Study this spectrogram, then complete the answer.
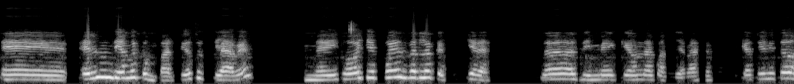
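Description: Lively intonation at a moderate pace, big swings in loudness, and music in the background. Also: woman, fairly high pitch for a woman. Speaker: podcast co-host. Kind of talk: casual chat. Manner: speaking as loudly as she can. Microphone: low volume, technical problems.

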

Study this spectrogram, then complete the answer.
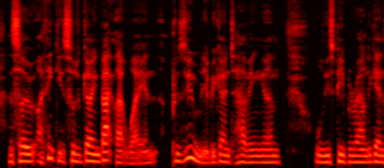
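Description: Talking very fast with a southern English accent, a man holds a medium pitch and fairly even intonation in a dry, close sound with no echo. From Borehamwood, Hertfordshire, England. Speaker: podcast host. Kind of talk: casual chat.

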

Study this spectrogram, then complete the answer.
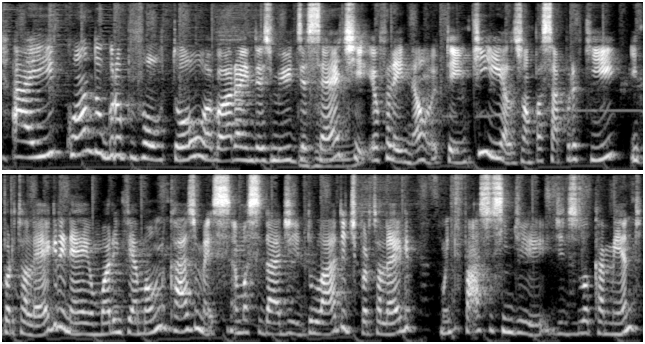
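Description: A woman with a high pitch speaks at a moderate pace with lively intonation and hardly any pauses. Noticeable background noise is present. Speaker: podcaster. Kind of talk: casual chat. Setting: online call.

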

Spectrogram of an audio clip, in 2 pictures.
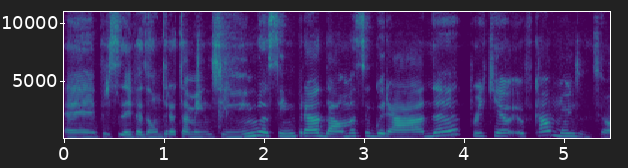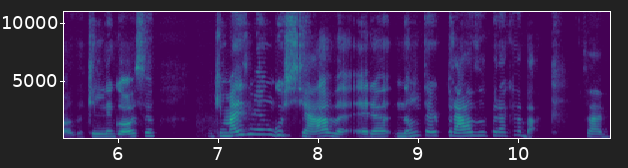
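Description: The sound is dry and close, with no echo. A woman speaks in a high pitch with lively intonation. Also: moderate pace. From Paraná, Brazil (Ponta Grossa). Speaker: medical student. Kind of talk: interview.

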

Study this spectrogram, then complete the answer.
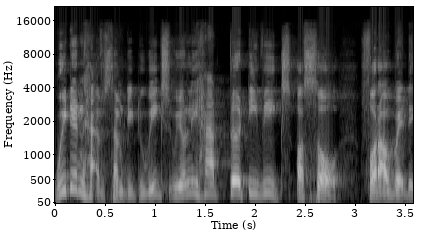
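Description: A man speaks at a fairly quick pace with very wide pitch swings. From India. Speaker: pastor. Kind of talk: sermon. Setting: church service streamed online.

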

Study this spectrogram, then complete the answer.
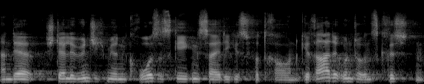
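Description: The man speaks at a moderate pace, with audible echo from the room. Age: 30s. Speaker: youth worker and lay preacher. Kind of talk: sermon.

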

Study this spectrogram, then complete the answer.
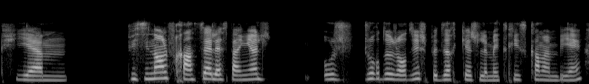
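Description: A woman's bright, sharp voice with fairly even intonation sounds dry and close with no echo, against a quiet background. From Quebec, Montreal. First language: Spanish (speaking French). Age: 20s. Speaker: interviewee sharing life story. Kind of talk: testimony. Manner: halting, many repetitions and fillers.

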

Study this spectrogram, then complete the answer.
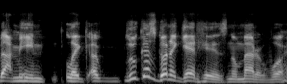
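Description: Bright and sharp in tone, a man's fairly high voice moves at a moderate pace, with a dry, close sound, no echo and a quiet background. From El Paso, Texas. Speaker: podcast host. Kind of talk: casual chat. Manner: animated.

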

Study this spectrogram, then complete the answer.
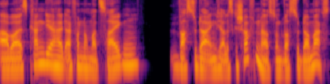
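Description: Over a silent background in a very clean recording, a man talks fairly quickly with lively intonation. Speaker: podcast host. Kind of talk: solo podcast monologue. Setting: standing while recording. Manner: casual, filler-heavy; stumbling.

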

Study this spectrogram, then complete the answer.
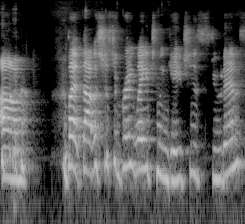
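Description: At a fairly quick pace, a woman with a high pitch speaks in a raised, projected voice. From Canada. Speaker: education program coordinator, former teacher. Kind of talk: interview.

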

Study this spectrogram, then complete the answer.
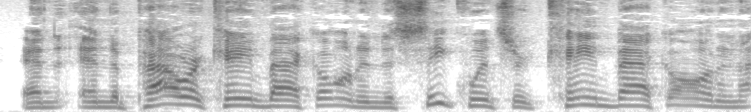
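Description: In a very clean recording with a silent background, a man with an American accent speaks in a high pitch with lively intonation. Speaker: drummer. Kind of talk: interview.

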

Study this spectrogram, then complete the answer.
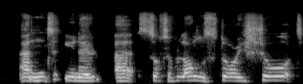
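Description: In a dry, close sound with no echo, a woman with a British accent speaks at a fairly low pitch with monotone, flat intonation. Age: 60s. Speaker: addiction and trauma therapist. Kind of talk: interview. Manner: hesitant, many fillers.

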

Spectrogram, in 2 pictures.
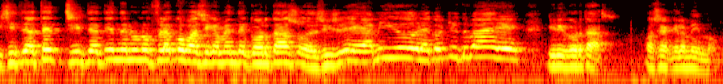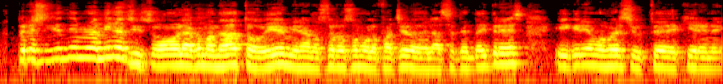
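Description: In a Rioplatense accent, a man with a high pitch talks very fast with hardly any pauses, very wide pitch swings and an animated tone. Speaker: YouTuber. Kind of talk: casual storytelling to camera.

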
